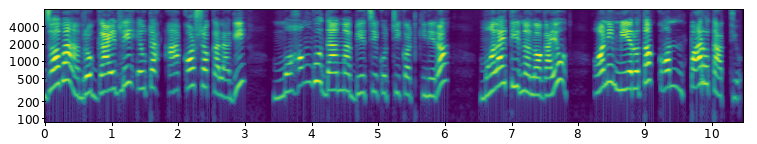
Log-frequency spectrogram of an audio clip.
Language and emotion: Nepali, angry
